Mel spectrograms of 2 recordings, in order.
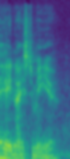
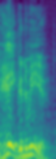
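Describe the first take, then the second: First: The greeting sounds flat and unexcited. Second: The greeting sounds lively and excited.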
